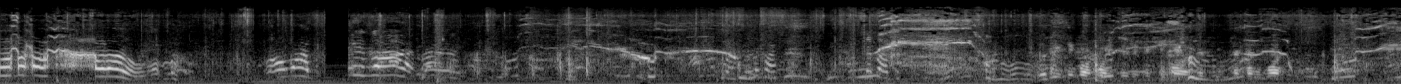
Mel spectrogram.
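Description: Shouting and screaming voices during a physical struggle as officers force a resisting man into a police car. There is a loud, strained yell about nine seconds in.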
